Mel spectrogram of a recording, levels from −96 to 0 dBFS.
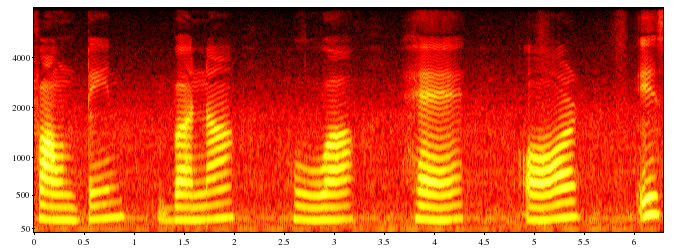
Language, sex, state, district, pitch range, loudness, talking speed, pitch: Hindi, female, Chandigarh, Chandigarh, 170-195 Hz, -19 LUFS, 55 wpm, 180 Hz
